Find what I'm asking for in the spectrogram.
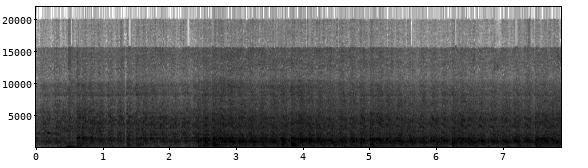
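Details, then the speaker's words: Datsun's first start attempt in three years: the starter churns steadily for several seconds but the engine never fires. Cranking sounded weak, and the battery is suspected to need charging; the cause is unconfirmed. "I wish we had some starter fluid let it chill maybe we might need to charge that thing back up a little bit start sounded a little weak that sounded a little better though very little very little bit better"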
